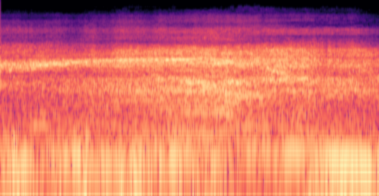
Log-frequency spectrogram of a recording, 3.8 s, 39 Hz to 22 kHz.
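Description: A Hobao Hyper 9E electric RC buggy on 4S power with a new ESC runs at speed, its high motor whine and tire noise holding steady for a few seconds, pitch shifting slightly as it passes.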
